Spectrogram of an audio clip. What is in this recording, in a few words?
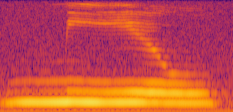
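"niu6", Cantonese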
